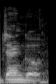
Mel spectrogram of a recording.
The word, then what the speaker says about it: Django: It's basically Jamie Foxx said it never happened, and then you know them Django, the D is silent.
